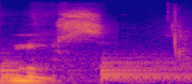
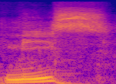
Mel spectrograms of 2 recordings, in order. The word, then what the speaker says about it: moose: What is the correct way to say the plural of moose? Moose. Moose? Moose. Not meese? Just moose.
